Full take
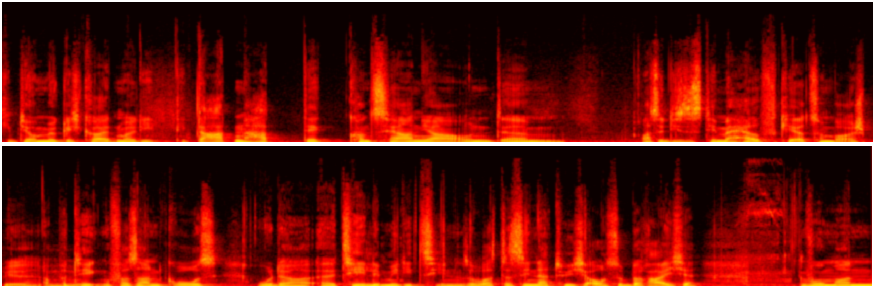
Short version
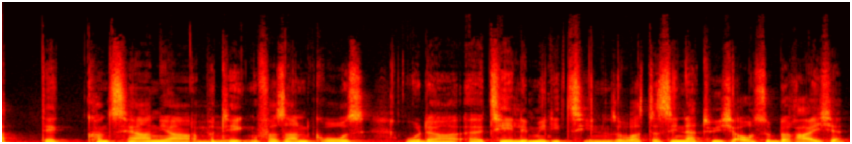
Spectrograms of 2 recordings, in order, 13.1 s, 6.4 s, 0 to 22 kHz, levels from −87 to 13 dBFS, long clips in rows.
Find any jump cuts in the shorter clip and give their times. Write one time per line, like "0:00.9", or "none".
0:01.4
